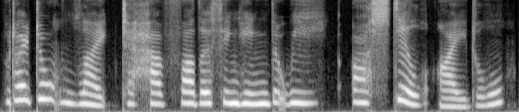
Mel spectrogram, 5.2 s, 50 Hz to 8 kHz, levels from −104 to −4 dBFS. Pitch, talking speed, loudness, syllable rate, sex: 285 Hz, 150 wpm, -15 LUFS, 3.7 syllables/s, female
